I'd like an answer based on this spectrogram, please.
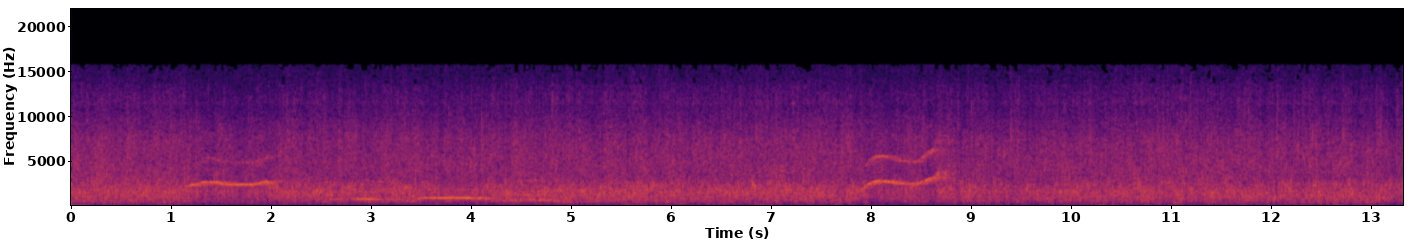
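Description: Audience applauding steadily for a live rock band, with a few high whistles and shouts rising above the clapping, the loudest whistle rising in pitch about 8 seconds in.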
